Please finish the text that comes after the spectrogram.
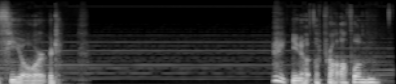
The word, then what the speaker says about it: fjord: The J is silent, like in Fjord.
